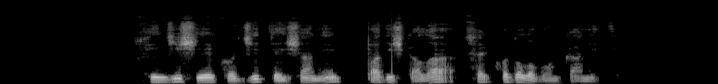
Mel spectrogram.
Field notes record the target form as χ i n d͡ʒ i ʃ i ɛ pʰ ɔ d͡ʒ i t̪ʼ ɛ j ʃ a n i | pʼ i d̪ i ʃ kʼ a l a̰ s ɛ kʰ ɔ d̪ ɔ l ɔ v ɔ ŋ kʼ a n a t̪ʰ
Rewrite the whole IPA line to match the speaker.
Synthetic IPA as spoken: χ i n d͡ʒ i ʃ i ɛ kʰ ɔ d͡ʒ i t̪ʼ ɛ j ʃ a n i | pʼ a d̪ i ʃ kʼ a l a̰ χ ɛ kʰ ɔ d̪ ɔ l ɔ v ɔ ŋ kʼ a n i t̪ʰ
